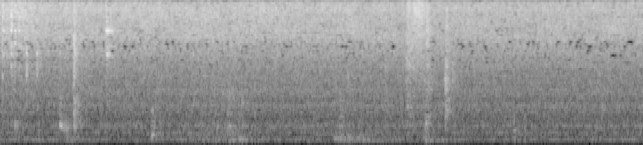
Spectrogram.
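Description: Mustard-paste masala frying in hot oil in a metal kadhai: a steady sizzle. A few light clicks come about a second in and again around five seconds.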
